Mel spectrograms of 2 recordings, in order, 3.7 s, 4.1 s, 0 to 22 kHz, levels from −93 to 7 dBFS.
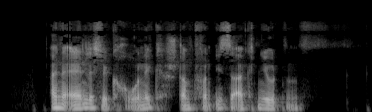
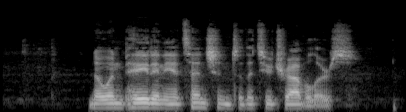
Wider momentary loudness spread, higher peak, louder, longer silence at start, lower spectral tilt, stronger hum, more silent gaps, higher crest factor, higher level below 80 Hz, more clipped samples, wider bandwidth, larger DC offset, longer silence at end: about the same, 9 LU vs 9 LU; about the same, -10 dBFS vs -8 dBFS; second, -31 LUFS vs -26 LUFS; second, 0.5 s vs 0.9 s; first, -5.5 dB/octave vs -4 dB/octave; neither; neither; about the same, 22 dB vs 20 dB; first, -48 dBFS vs -72 dBFS; neither; about the same, 11.5 kHz vs 11 kHz; neither; first, 0.65 s vs 0.5 s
